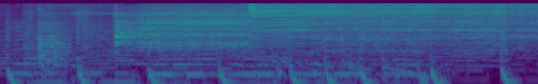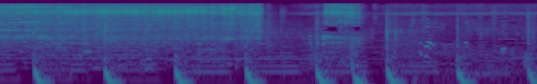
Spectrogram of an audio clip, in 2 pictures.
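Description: Kobalt handheld circular saw cutting through a corrugated galvanized metal roofing sheet, a harsh continuous cutting noise from about a second in until about eight seconds. Background music with a steady beat plays throughout.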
